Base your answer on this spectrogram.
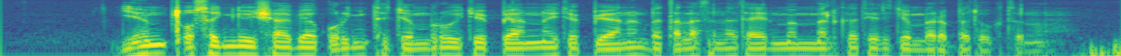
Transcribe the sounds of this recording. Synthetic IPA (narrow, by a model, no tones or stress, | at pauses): jɪhɨmt̪ʼo̞səɲːojɛʃaβijakʼuɾɨɲːt̪ʰəd͡ʒɛmːɨɾoit̪ʰjo̞pʼːɪjanːait̪jopʼejanɨnbət̪ʼəlasɨnːət̪ʰajɪnməmːəlkʰət̪jɛt̪ʰəd͡ʒɛmːəɾəbːət̪wɔkʼt̪nəw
